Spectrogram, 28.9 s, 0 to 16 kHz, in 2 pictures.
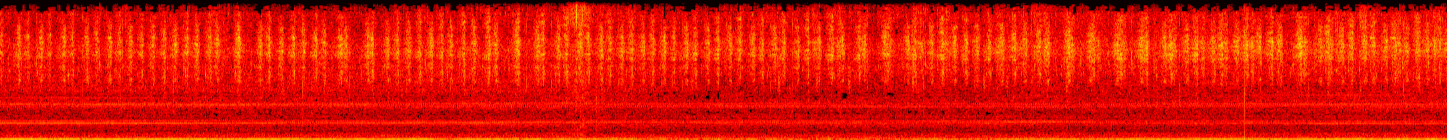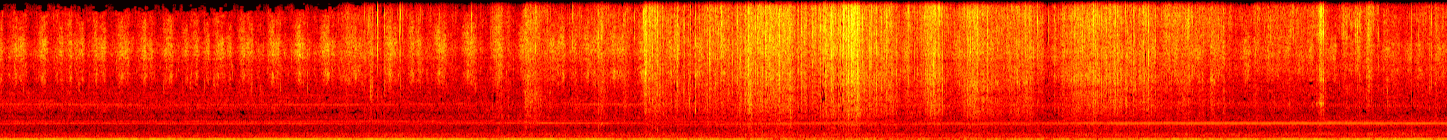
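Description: A steady low hum with a fainter high whine above it. From about 20 s in, dry crackling and rustling comes in over the hum for several seconds.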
